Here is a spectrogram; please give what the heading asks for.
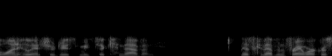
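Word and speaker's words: Cynefin: was at ibm and it's a welsh word and that's why kinevin is not at all how it's spelled but that's how it's said it actually start uh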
